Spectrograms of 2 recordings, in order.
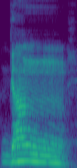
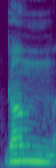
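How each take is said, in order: First: It ends in a nasal ng resonating in the nose. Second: It ends in an m closed at the lips. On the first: The speaker calls it right. "So it really feels in the sinuses. So it's gung. It's up in here" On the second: The speaker calls it wrong. "not gum"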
